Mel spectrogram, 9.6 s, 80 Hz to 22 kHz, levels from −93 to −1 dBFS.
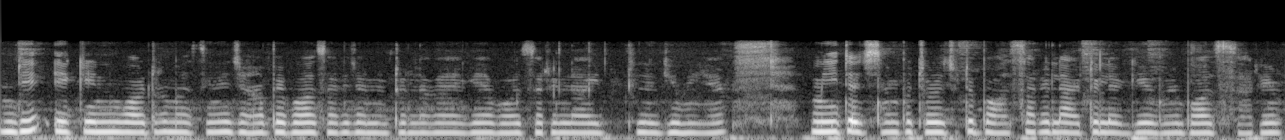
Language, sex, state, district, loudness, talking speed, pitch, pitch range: Hindi, female, Haryana, Jhajjar, -20 LUFS, 185 wpm, 245 Hz, 240-255 Hz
